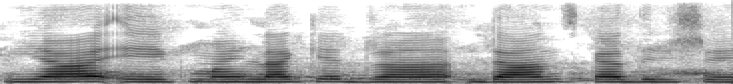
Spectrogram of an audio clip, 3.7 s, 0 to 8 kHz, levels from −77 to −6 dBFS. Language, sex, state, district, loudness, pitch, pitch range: Hindi, female, Jharkhand, Ranchi, -15 LUFS, 240 Hz, 230-245 Hz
